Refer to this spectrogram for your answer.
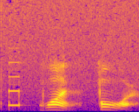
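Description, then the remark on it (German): A single short electronic beep from pressing the Enter key on a device, a steady two-tone blip, followed by a voice speaking. “Drücke ich jetzt die Enter-Taste.”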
